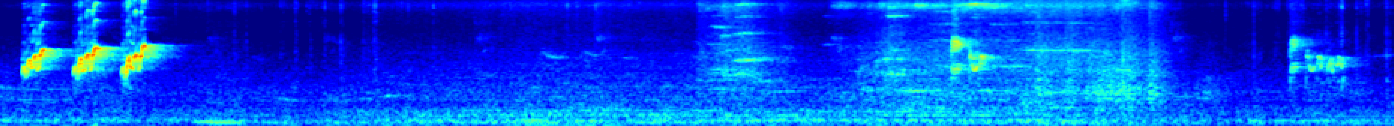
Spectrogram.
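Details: Ruby-throated bulbul, a 'gacor' bird whose calls summon wild kutilang emas to traps. Three rapid, rising notes open the clip. Quiet follows, then hissing rustle and a faint final note.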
